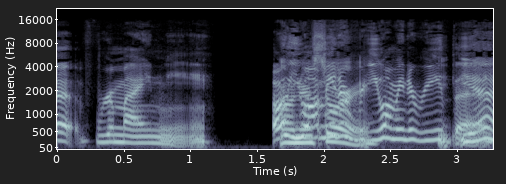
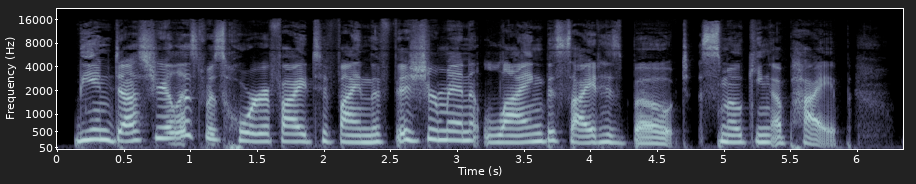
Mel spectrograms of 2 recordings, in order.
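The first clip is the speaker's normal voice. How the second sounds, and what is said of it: Poetic dramatic reading voice. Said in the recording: “In my poetry voice.”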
